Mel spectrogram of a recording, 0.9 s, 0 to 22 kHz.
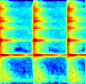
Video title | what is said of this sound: Sound 1- Learning about Pitch and Tuning | this one is the lowest sound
